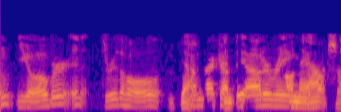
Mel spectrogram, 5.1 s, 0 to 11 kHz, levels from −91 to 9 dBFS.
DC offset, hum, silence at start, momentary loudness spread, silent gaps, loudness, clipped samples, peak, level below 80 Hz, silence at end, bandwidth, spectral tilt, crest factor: under 0.1%; none; 0 s; 11 LU; none; -25 LUFS; under 0.1%; -10 dBFS; -62 dBFS; 0 s; 4.4 kHz; -11 dB/octave; 16 dB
